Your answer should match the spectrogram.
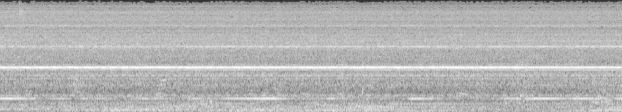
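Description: Intermac Master CNC machine running: a steady high-pitched whine, with a lower hum that comes and goes every second or two, over a low mechanical rumble.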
